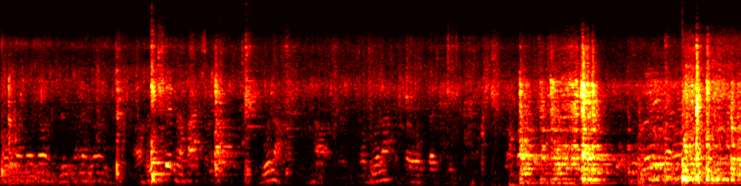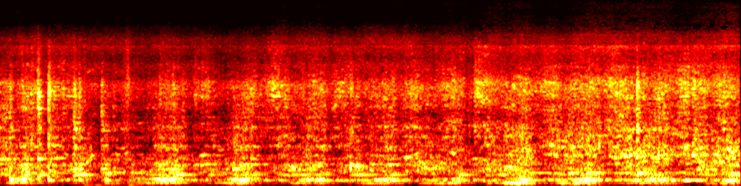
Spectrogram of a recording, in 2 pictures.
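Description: Wood fire crackling under a large cooking pot, with scattered clicks and metal clinks. From about six seconds in, people talk in the background and it grows louder.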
